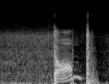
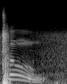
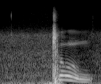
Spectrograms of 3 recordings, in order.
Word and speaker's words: tomb: टॉम्ब? नो, the correct pronunciation is tomb. tomb. tomb.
